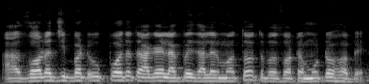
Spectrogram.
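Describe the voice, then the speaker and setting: A man teaching Quran pronunciation, who drills letter sounds slowly and then explains quickly. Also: a little high, fairly even intonation, darkish tone, highs cut off. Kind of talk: pronunciation lesson.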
